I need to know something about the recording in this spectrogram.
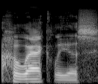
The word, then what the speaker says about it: Heraclius: think what um uh herrick heracles is that how you pronounce it yeah heraclius yeah he's an old byzantine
